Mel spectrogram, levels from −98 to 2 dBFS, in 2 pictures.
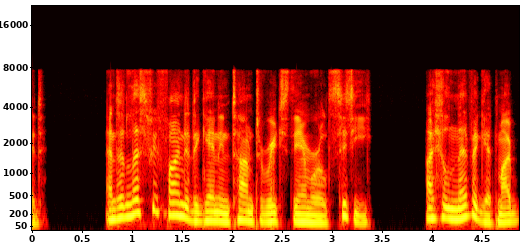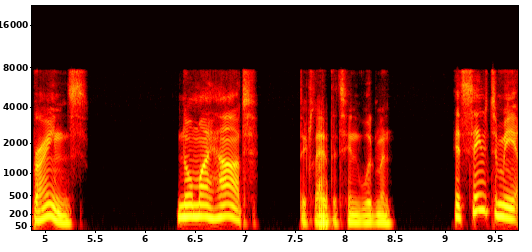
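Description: Speech carried over a G.722 wideband link, where bit errors on the ADPCM link flip bits that also throw off the decoder's step size and predictor, so each hit keeps ringing for a moment. The result is rough, popping bursts with brief level jumps at 2.24 to 2.41 s, just after "it again in time", and at 7.63 to 7.85 s, after "my heart". The second burst is denser, pointing to a higher error rate, though both stay well under one percent.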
